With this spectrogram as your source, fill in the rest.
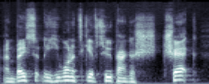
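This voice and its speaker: A man's voice: mid-range voice, racing, fairly bright tone, dry recording. A man narrating a story in a conversational way, with many "you know" and "basically" fillers. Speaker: YouTube narrator.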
